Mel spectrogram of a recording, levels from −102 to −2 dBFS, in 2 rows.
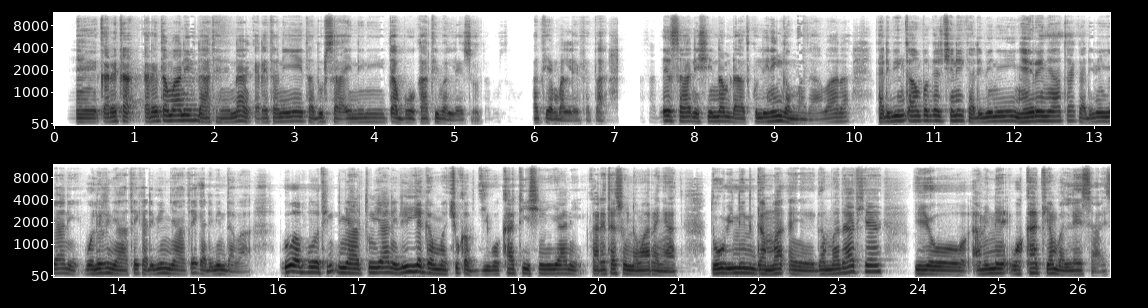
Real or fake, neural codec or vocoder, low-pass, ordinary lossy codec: real; none; 10.8 kHz; Opus, 64 kbps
